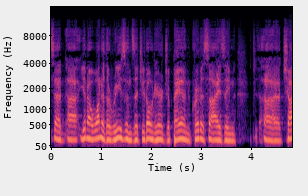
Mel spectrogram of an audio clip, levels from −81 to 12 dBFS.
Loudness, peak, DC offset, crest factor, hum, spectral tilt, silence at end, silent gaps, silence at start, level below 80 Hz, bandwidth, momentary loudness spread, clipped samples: -16 LUFS; -4 dBFS; under 0.1%; 12 dB; none; -6 dB/octave; 0 s; none; 0 s; -50 dBFS; 11.5 kHz; 5 LU; under 0.1%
